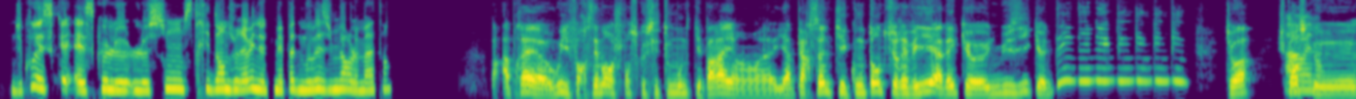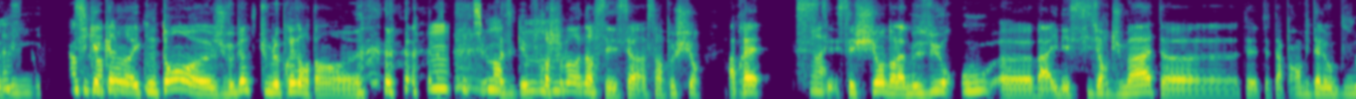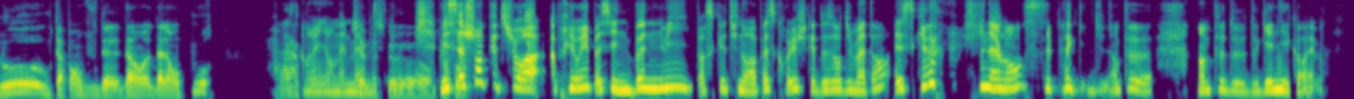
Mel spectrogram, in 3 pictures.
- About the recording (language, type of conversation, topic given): French, podcast, Comment fais-tu pour déconnecter le soir ?
- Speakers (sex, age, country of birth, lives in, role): female, 30-34, France, France, host; male, 20-24, France, France, guest
- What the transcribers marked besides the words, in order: unintelligible speech; chuckle; laugh; "matin" said as "mat"; "envie" said as "envoue"; tapping; in English: "scrollé"; chuckle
